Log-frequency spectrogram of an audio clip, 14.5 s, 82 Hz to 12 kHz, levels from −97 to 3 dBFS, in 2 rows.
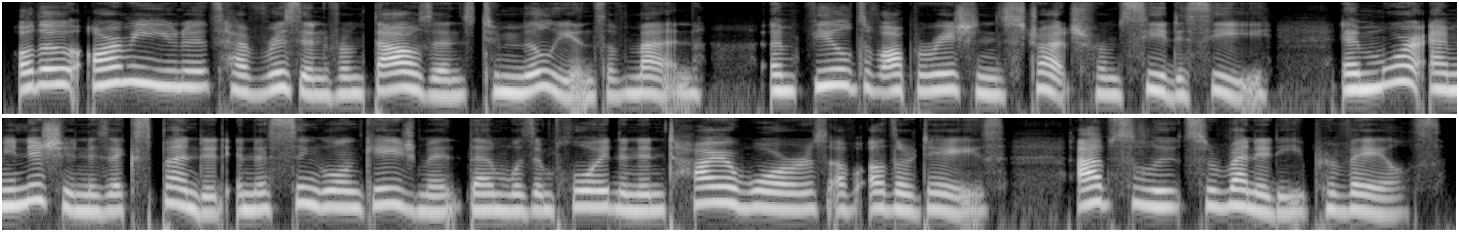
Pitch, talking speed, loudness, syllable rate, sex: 230 Hz, 170 wpm, -18 LUFS, 5.3 syllables/s, female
